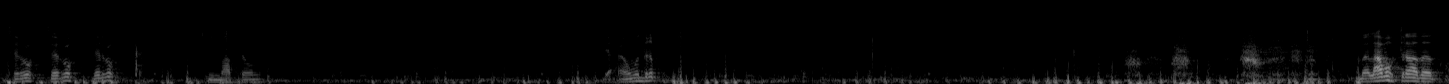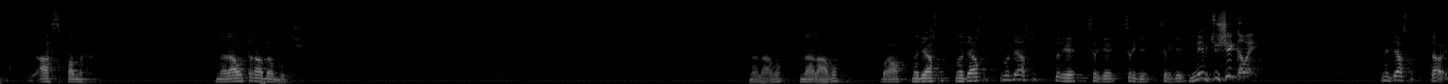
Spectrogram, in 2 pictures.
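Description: A young man talks with animation into a microphone, close by.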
